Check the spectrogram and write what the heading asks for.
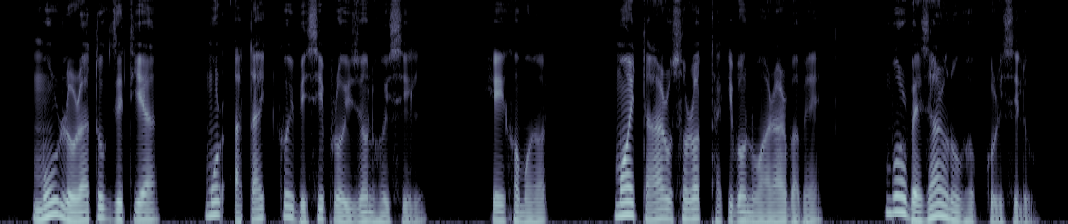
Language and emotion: Assamese, sad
